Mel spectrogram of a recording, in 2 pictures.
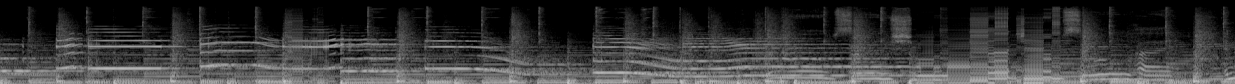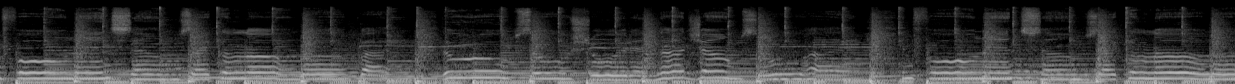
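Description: Robotic sound from repeated short buffers at 2.89 to 3.30 s and again at 9.13 to 10.6 s: the audio turns into a rigid metallic buzz at 66.7 Hz, likely from a 15 ms buffer being replayed while most of the real audio is skipped.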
